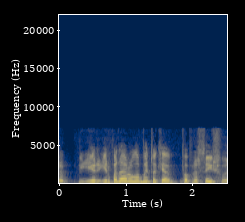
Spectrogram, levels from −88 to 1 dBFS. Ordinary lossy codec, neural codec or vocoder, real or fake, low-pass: MP3, 48 kbps; none; real; 7.2 kHz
